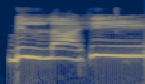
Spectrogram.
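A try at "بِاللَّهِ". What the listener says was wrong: اوہو ہی کو نہیں کھینچنا، لا کو کھینچنا ہے بیٹا۔ ہا کسرہ ہی ہوتا ہے تو آپ ہی کیوں کہہ رہے ہو یہ بتاؤ؟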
